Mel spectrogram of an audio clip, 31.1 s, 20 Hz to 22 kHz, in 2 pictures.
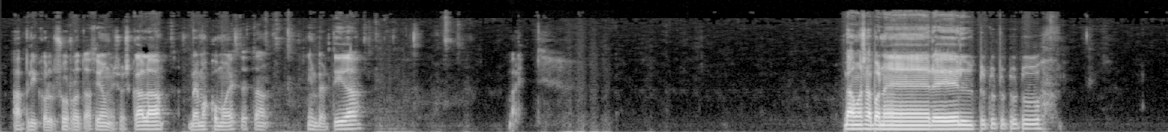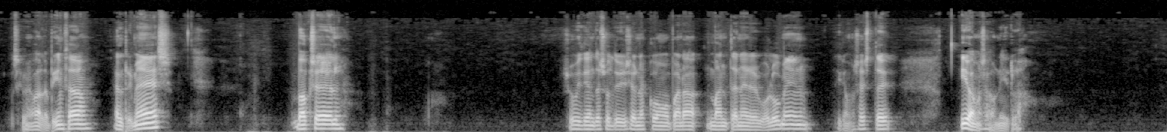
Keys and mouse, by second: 0.5 ctrl+a, 1.9 right click, 2.5 Tab, 2.7 a, 3.6 shift+n, 4.0 Tab, 4.4 right click, 5.0 Tab, 5.9 shift+n, 6.3 Tab, 17.3-31.1 drag.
